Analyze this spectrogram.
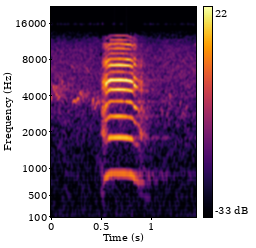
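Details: One bugling crane call from Friskalanlahti bay: a strong, ringing, nasal note held level for roughly 0.4 seconds, then tailing off. A faint higher whistle comes just before it, over a soft noisy background.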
